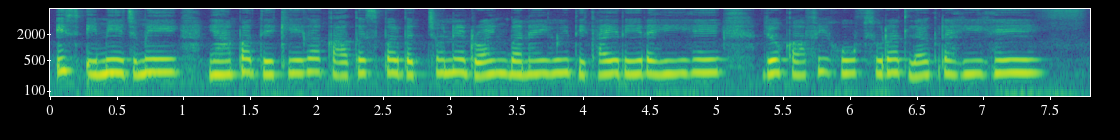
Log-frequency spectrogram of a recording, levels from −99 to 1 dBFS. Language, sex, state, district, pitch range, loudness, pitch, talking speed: Hindi, female, Rajasthan, Jaipur, 245-265 Hz, -16 LUFS, 255 Hz, 175 wpm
